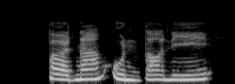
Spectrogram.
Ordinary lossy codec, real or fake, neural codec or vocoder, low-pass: none; real; none; none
